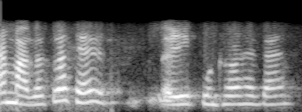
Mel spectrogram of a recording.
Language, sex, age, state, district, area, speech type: Assamese, female, 18-30, Assam, Sonitpur, rural, conversation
